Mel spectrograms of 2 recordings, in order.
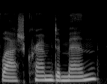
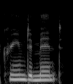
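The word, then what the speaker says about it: crème de menthe: mayonnaise rhymes with hay creme de menthe is cream de mint Schweizer is Schweitzer .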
